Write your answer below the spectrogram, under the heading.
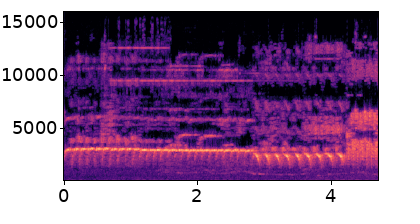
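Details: Canary from Australia holding one very fast, even trill on a high steady pitch, which then turns into slower pulsed notes and ends in a burst of higher buzzy sound.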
